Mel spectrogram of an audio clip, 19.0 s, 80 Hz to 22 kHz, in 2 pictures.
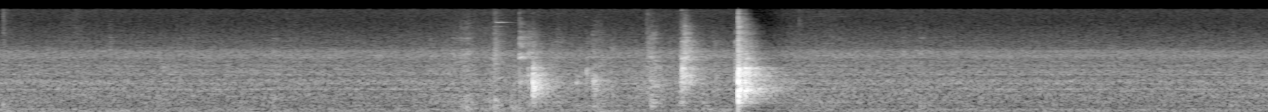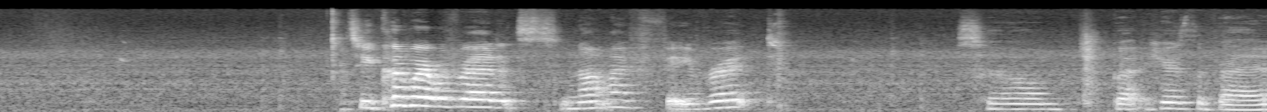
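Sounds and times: faint steady hiss: 0.0s - 19.0s.

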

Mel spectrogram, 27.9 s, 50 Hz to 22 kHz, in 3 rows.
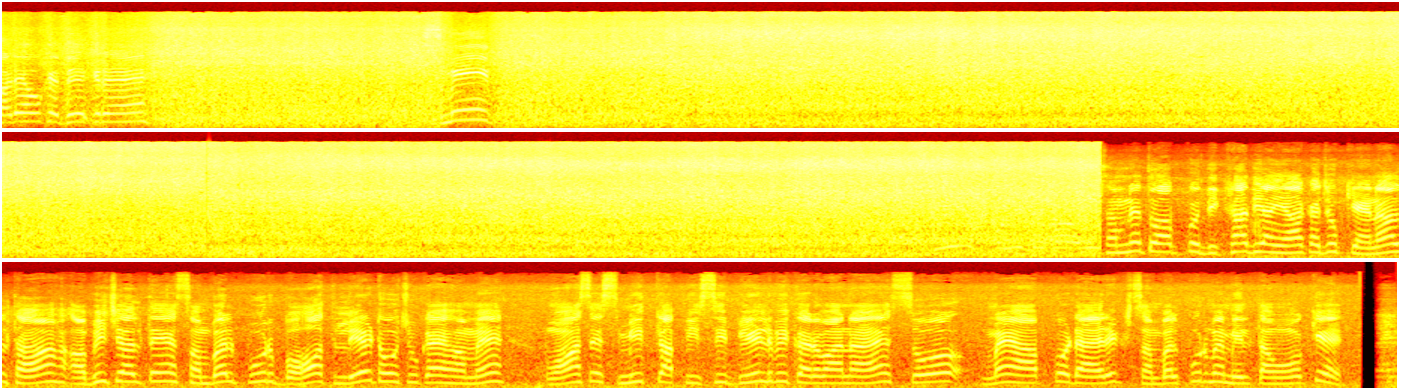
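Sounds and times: water rushing from an outlet: 0.0s - 16.7s.

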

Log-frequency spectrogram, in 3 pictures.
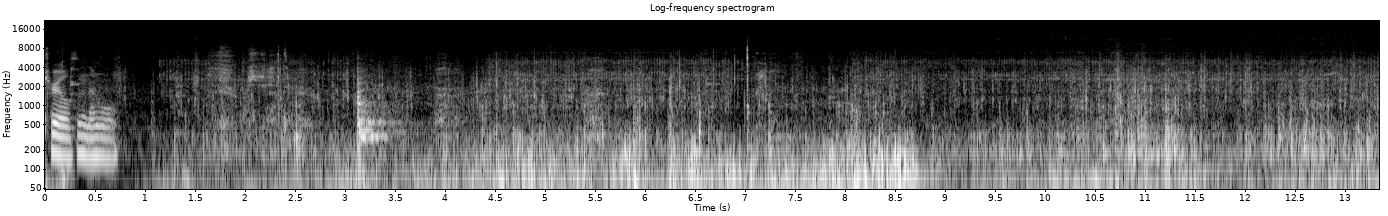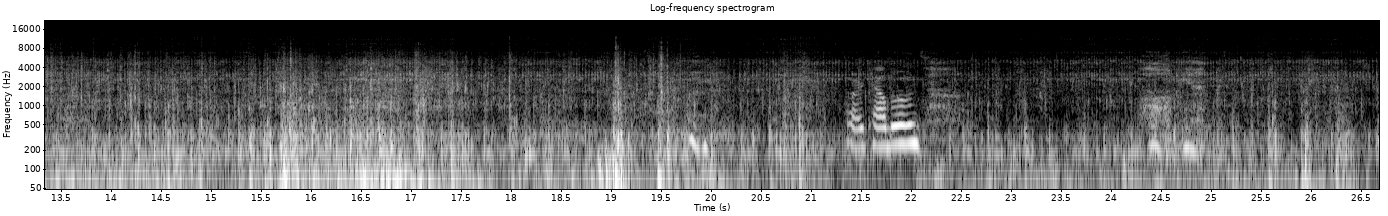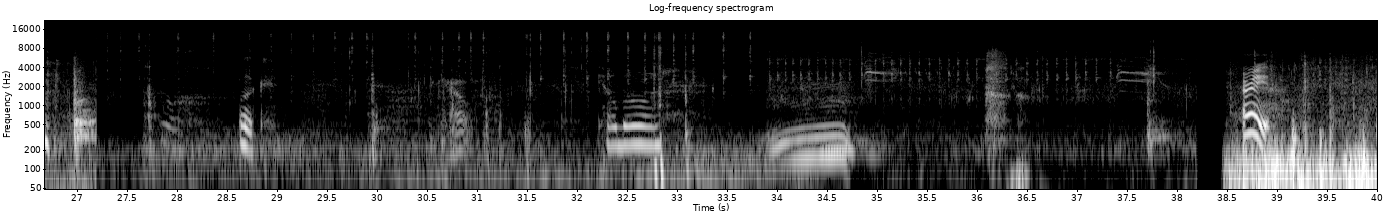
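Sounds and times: bicycle tyre and chain rattle: 0.0s - 40.0s
wind rush on microphone: 3.9s - 9.1s, 38.5s - 40.0s.

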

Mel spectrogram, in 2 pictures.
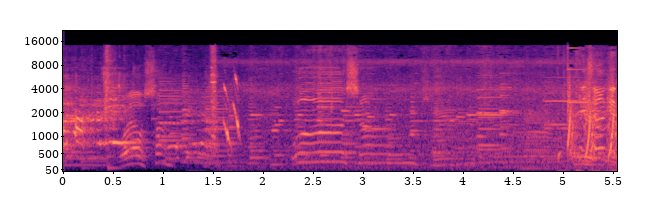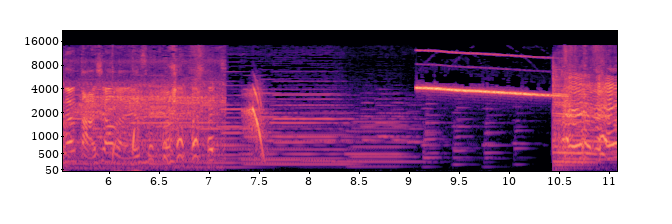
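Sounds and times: soft plucked music: 1.4s - 7.2s
cartoon whistle gliding down: 1.5s - 1.8s, 9.1s - 11.0s.

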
